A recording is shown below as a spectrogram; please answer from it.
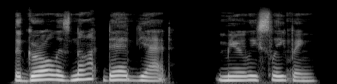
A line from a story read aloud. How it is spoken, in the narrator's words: the Beloved said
